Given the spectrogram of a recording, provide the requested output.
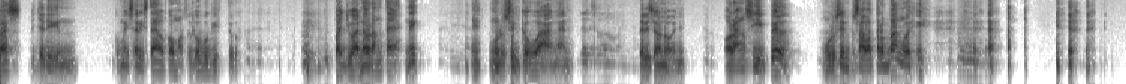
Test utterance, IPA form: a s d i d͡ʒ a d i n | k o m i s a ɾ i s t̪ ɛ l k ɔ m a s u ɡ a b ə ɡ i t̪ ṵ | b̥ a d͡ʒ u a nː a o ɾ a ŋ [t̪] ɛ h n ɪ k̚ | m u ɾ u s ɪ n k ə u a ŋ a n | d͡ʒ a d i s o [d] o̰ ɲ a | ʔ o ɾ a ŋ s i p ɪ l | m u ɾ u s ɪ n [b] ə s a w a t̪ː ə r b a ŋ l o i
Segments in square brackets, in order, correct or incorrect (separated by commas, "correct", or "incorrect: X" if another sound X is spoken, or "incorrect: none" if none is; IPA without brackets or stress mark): correct, incorrect: n, incorrect: p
